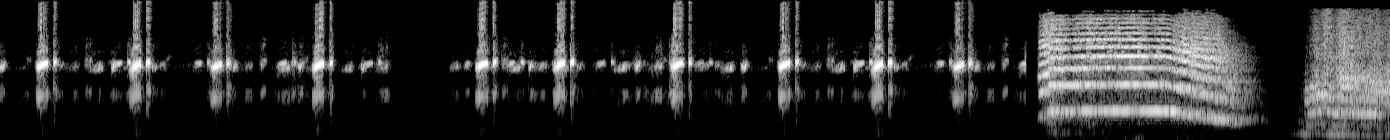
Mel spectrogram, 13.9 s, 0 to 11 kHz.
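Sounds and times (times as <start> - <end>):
animal calls with click and rasp: 6.7 - 13.9.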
